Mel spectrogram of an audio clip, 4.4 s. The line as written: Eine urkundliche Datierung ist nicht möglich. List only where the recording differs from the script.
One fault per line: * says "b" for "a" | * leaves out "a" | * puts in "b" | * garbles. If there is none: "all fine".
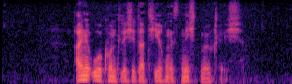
all fine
